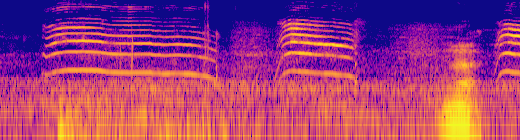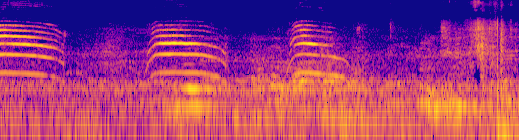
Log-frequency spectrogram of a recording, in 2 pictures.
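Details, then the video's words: In the middle of the night in Morocco, a lost cat with sick eyes pleads for help with six drawn-out, rising-then-falling meows spaced one to two seconds apart, plus a short low thump midway. "A cat lost with sick eyes in the middle of the night pleading for help"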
